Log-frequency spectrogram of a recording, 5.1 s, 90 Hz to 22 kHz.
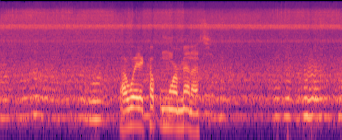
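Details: Late-season honey bee swarm in a swarm trap, September 2019: a continuous droning buzz of many bees, briefly overlaid by a man talking for about a second in the middle.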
